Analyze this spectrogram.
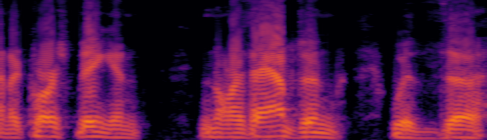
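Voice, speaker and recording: A man speaks at a very deep, low pitch and a fairly slow pace. The recording is very clean with a silent background. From western Massachusetts, US. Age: 100s (80s+). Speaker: war veteran. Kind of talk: oral history interview. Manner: halting, with many fillers and repetitions.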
